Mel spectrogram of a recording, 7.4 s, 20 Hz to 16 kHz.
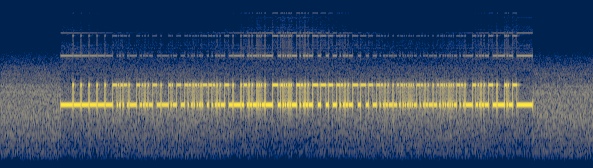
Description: RTTY (75 baud, 850 Hz shift), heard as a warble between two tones, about 1950 Hz centre, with radio static. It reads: N9GO DE 9A6TRX 559 559 746 746 N9GO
